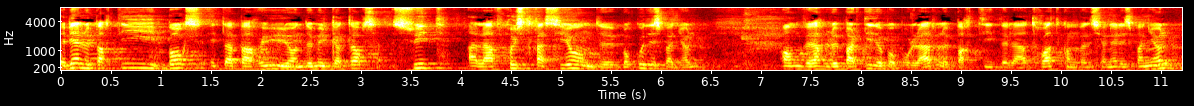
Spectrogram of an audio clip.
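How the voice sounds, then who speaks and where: Amid noticeable background noise and audible room echo, a man with a Spanish accent talks at a fairly slow pace in a fairly high pitch with ordinary pitch variation. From Spain. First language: Spanish (speaking French). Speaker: professor and former politician. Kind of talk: conference speech. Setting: stage with audience. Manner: reading from prepared text; halting, with repetitions.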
